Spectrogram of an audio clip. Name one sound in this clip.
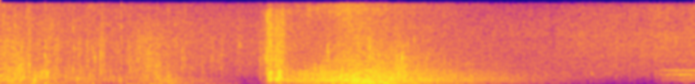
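A large bird beats its wings with a rushing gust of air.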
